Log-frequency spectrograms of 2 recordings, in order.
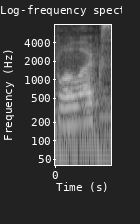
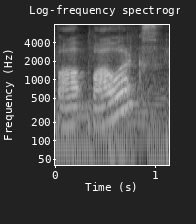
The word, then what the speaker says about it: bollocks: the right way um I think I was saying Bullocks and it's B bollocks um uh but I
